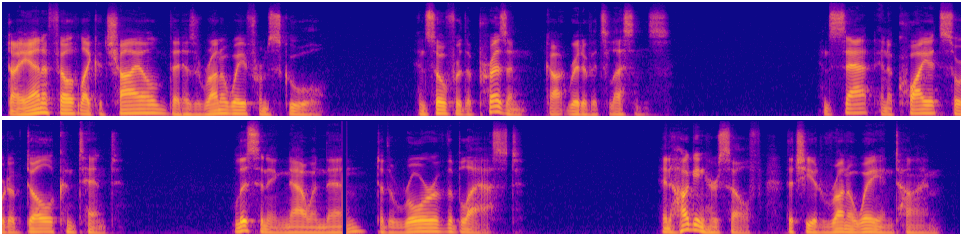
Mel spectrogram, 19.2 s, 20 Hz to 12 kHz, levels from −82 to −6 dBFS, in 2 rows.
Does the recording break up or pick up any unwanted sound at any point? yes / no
yes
